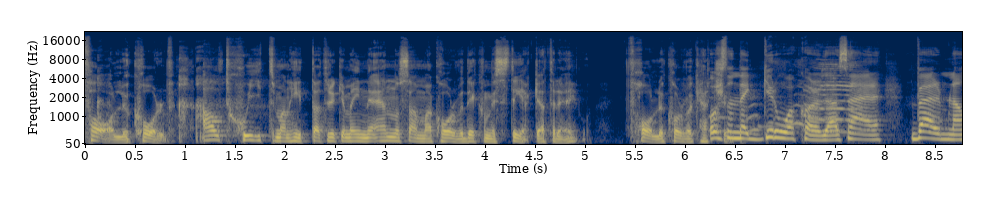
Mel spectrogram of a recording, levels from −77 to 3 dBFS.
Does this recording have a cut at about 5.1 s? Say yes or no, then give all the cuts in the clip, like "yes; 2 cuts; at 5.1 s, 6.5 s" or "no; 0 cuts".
no; 0 cuts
